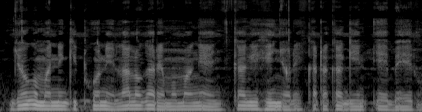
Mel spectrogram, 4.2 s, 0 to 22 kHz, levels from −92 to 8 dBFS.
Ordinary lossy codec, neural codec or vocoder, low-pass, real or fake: none; vocoder, 44.1 kHz, 128 mel bands every 256 samples, BigVGAN v2; none; fake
